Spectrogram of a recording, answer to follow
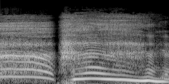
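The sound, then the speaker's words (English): A loud voiced gasp, a sharp intake followed after a brief break by a longer, falling, strained breathy vocalization, with no speech around it. “You can still breathe.”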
